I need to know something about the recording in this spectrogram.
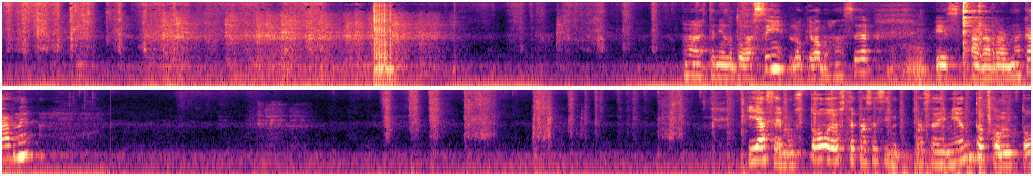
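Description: Fingers rustle and press through dry breadcrumbs.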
